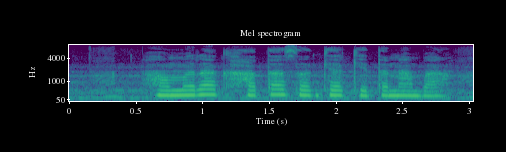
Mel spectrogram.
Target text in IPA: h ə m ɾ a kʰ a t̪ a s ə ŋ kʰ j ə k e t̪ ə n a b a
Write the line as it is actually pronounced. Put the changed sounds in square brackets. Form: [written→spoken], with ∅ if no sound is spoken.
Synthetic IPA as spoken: h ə m ɾ a kʰ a t̪ a s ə ŋ kʰ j [ə→a] k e t̪ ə n a b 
